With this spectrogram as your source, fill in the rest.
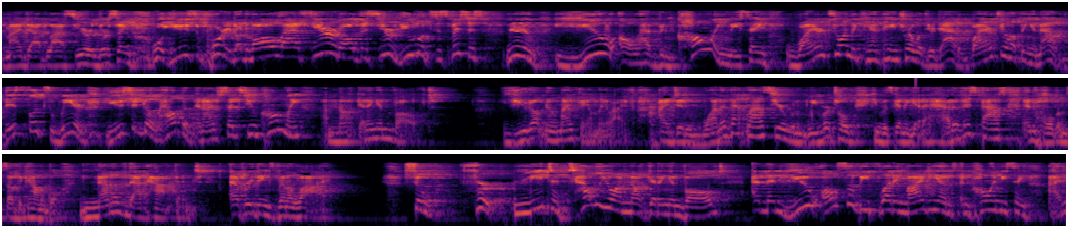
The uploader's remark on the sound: Gremlins got into our original audio recording, and while we did our best to repair some of the damage, we could not restore it completely.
